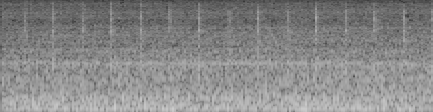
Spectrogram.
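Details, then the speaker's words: Chinese diesel heater with blue controller warming up, just starting to blow warm air, glow plug about to go out: even roaring burn with light regular pump tick about five a second; normal warm-up. "And now that's beginning to blow out warm air. It's not dead hot at the moment, but it says blowing warm air."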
